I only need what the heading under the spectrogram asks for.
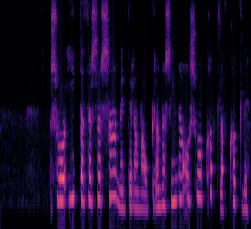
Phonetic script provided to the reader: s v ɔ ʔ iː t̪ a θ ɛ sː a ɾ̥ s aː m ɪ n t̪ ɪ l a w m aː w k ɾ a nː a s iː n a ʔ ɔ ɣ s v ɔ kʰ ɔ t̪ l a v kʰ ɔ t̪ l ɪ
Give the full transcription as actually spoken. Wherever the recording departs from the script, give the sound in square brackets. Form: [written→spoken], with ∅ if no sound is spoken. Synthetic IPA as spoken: s v ɔ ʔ iː t̪ a θ ɛ sː a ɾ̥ s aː m ɪ n t̪ ɪ [l→ɾ] a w [m→n] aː w k ɾ a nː a s iː n a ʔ ɔ ɣ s v ɔ kʰ ɔ t̪ l a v kʰ ɔ t̪ l ɪ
